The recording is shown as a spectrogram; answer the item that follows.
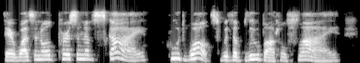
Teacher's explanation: the rhythm is anapestic having a da-dum da-dum feel to it · and lines three and four are anapestic dye meter this means the first second and last lines have three stressed syllables while the third and fourth have only two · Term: anapestic trimeter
